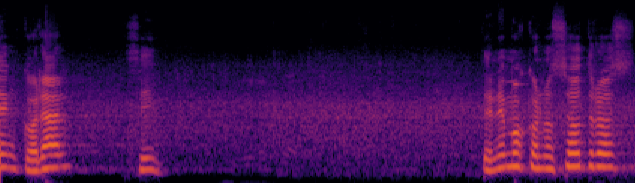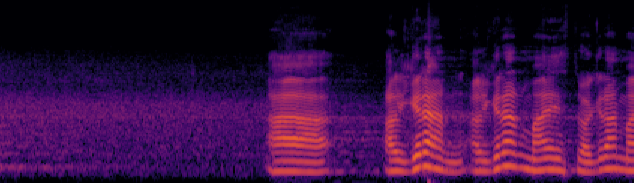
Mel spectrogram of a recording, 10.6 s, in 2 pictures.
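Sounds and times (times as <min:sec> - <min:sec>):
speech: 0:00.0 - 0:01.4, 0:04.0 - 0:05.4, 0:07.5 - 0:10.5
audience applause for a choir: 0:00.0 - 0:07.9.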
